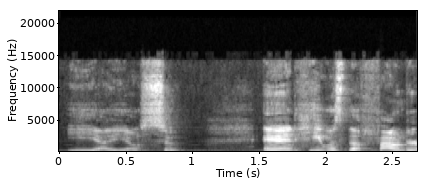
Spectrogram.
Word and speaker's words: Ieyasu: Next, we have, in English, Tokugawa Ieyasu, and that is how it is pronounced also in Japanese, is Tokugawa Ieyasu.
